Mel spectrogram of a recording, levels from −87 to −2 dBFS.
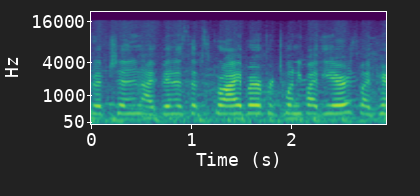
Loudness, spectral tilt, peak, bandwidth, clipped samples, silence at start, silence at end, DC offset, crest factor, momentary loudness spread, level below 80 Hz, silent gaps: -19 LUFS; -4.5 dB/octave; -2 dBFS; 17 kHz; under 0.1%; 0 s; 0 s; under 0.1%; 18 dB; 8 LU; -42 dBFS; none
